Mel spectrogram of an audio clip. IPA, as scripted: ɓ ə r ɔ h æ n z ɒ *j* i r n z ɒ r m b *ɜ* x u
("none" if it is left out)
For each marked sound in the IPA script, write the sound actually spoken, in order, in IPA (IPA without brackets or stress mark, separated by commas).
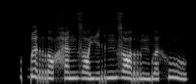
j, ɜ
